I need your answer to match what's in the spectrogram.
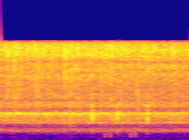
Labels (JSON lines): {"label": "anthrophony, boat engine", "recorder": "HydroMoth"}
